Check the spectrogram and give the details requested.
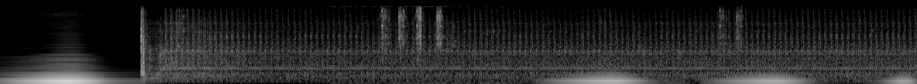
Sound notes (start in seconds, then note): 1.4 projector sound effects; 3.7 scissors clipping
